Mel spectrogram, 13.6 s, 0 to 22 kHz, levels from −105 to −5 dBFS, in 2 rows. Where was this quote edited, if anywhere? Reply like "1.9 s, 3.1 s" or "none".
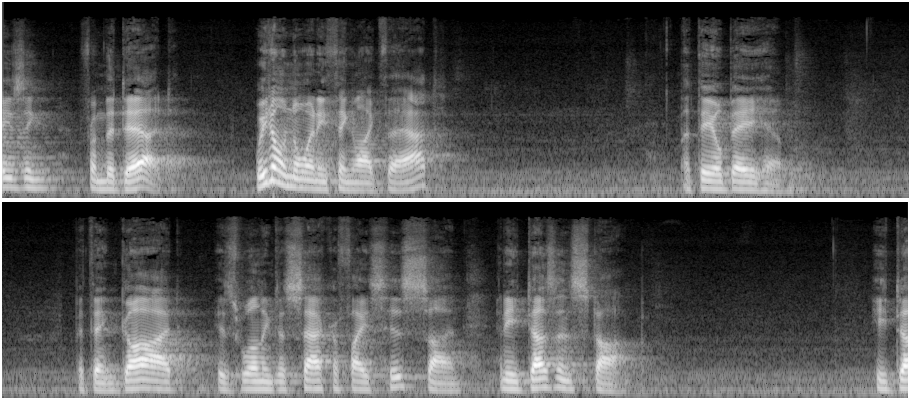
1.7 s, 7.2 s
